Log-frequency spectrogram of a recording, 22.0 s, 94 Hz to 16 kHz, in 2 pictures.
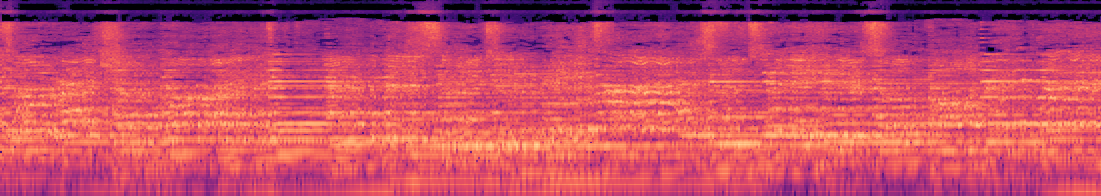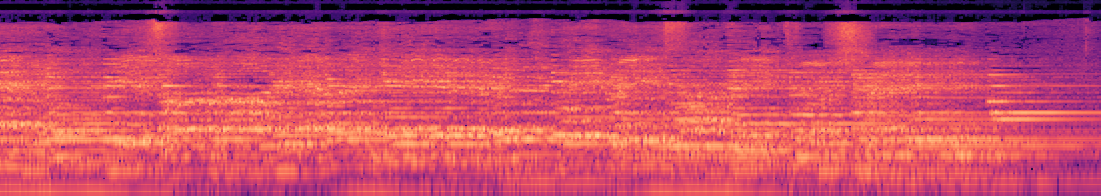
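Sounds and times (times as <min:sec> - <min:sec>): congregation singing a hymn: 0:00.0 - 0:22.0
piano accompaniment: 0:00.0 - 0:22.0.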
